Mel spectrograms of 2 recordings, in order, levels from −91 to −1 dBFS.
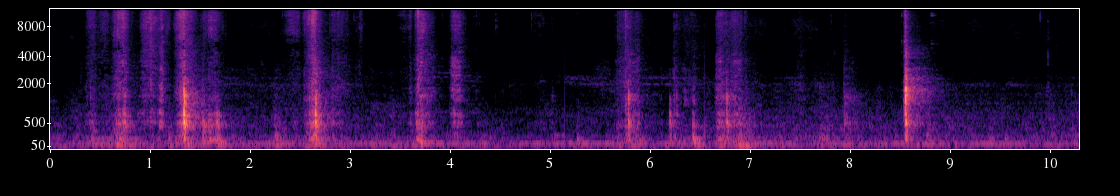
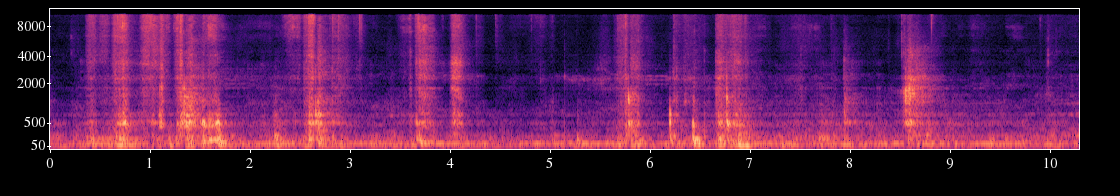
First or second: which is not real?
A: second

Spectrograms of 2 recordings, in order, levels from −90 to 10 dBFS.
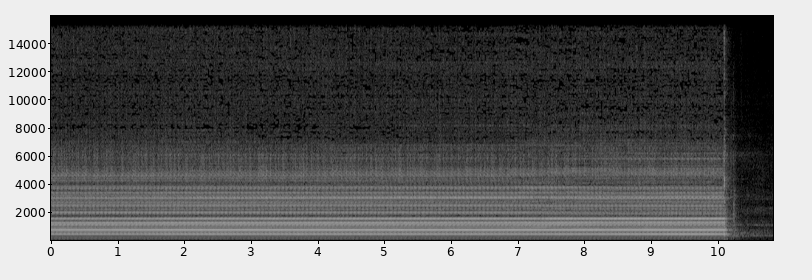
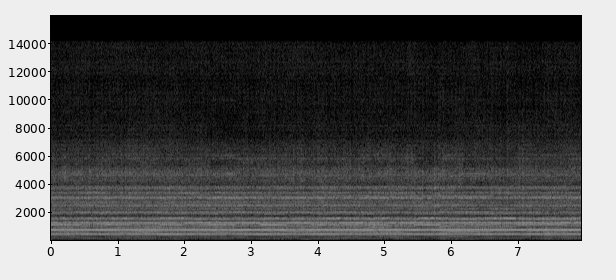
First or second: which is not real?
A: second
